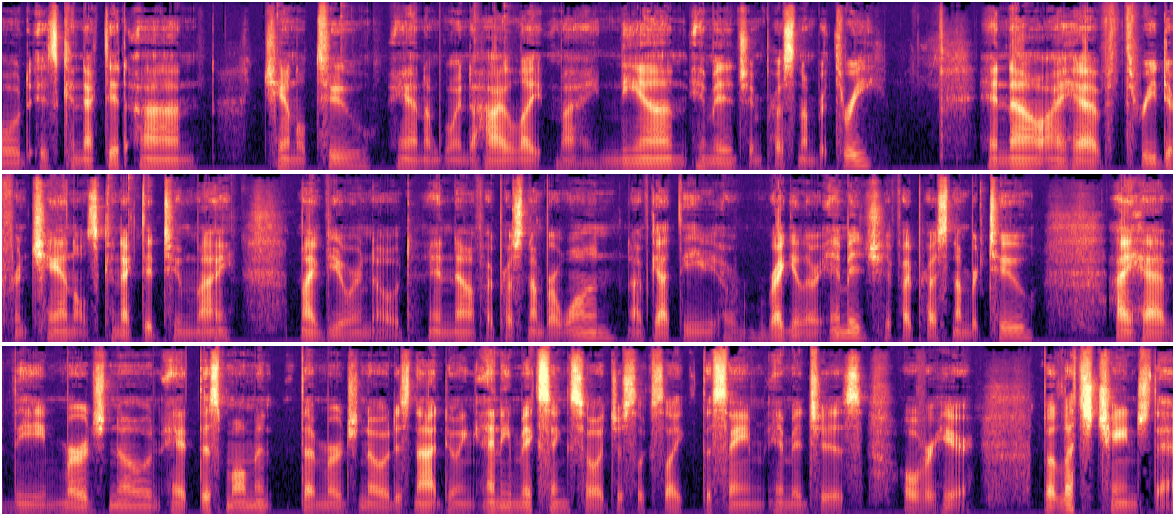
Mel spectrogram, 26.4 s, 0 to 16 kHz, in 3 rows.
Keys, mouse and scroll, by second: 2.1-2.8 drag, 3.6 click, 6.3 3, 9.6 click, 12.6 1, 16.1 2.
